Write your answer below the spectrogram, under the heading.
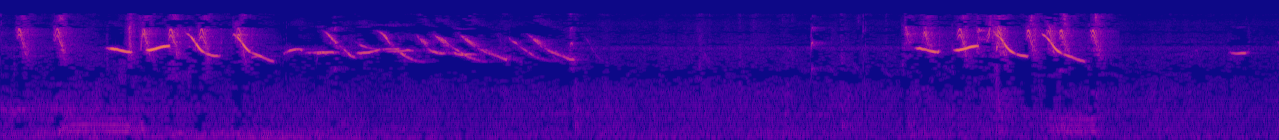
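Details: A rufous-collared sparrow sings two phrases separated by a pause, each a rapid chain of high, down-slurred whistles with some buzzy overtones. The recording is meant to get a pet bird singing.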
